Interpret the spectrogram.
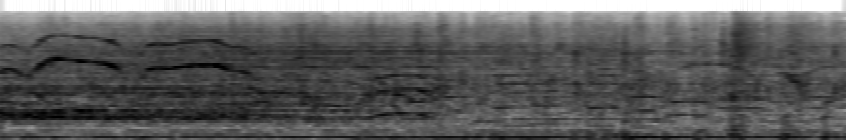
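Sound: audience cheering and whooping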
